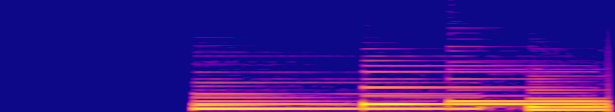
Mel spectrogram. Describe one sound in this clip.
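A keyboard plays sustained chords.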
